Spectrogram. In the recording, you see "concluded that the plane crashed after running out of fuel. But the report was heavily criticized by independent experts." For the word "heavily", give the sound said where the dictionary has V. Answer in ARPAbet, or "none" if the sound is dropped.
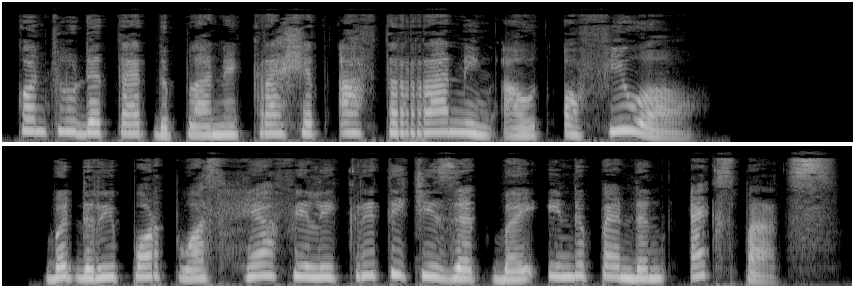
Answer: F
